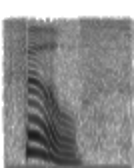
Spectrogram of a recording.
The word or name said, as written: fils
